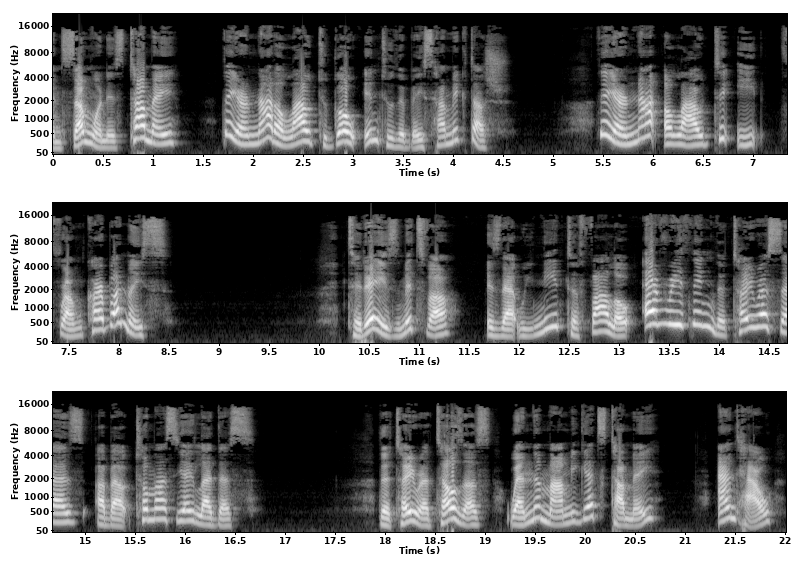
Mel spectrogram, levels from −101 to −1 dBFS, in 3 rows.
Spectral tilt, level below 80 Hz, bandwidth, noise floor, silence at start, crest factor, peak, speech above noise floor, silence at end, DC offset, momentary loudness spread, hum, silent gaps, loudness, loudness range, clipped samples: -4 dB/octave; -58 dBFS; 16 kHz; -80 dBFS; 0 s; 16 dB; 0 dBFS; 64 dB; 0.15 s; under 0.1%; 12 LU; none; none; -15 LUFS; 5 LU; under 0.1%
